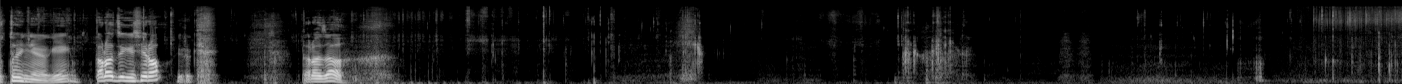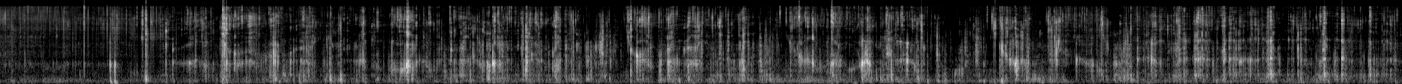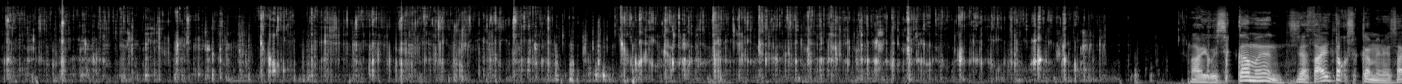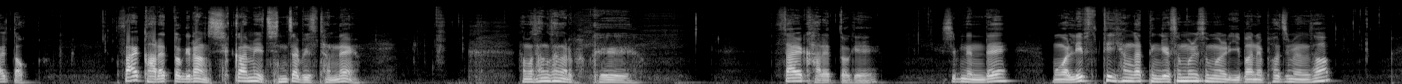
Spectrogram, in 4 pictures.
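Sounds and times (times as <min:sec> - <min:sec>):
wet sticky chewing: 0:00.0 - 0:10.2, 0:11.2 - 0:43.4, 0:54.8 - 0:56.0.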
